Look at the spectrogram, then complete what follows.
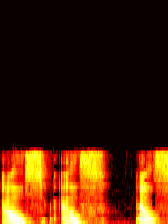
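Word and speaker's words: Alys: did some research on how to pronounce that first name a-l-y-s something close to al else i think in any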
